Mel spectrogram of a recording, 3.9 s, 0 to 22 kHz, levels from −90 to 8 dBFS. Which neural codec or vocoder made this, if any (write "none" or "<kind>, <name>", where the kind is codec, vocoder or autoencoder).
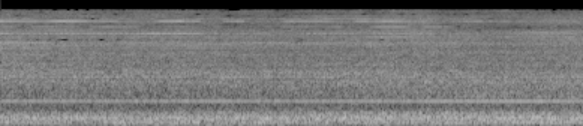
none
